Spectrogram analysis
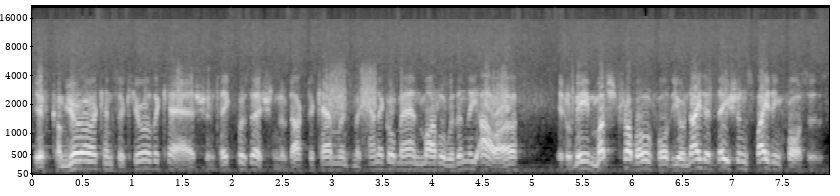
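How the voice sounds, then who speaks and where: A man's voice: a little high, lively intonation, fast, a bit bright, slight background noise, low-quality recording. An American man announcing a 1940s radio serial with dramatic, urgent scripted narration.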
